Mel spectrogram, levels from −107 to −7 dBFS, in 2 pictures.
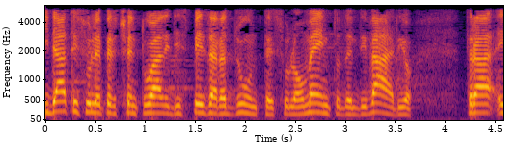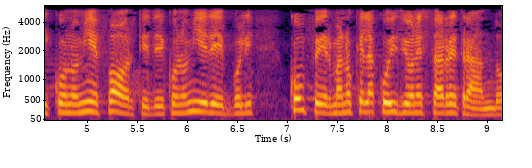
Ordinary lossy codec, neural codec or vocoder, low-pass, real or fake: none; none; 5.4 kHz; real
